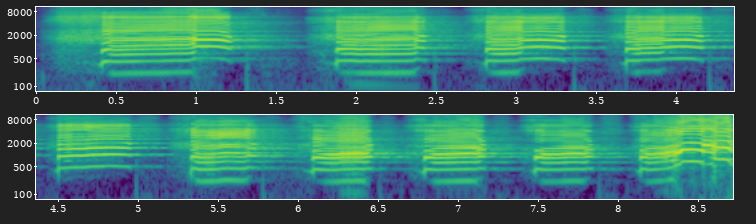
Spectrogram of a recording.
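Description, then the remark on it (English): A goose call is blown in a steady series of about nine loud honking clucks, each one starting rough and breaking into a clearer, higher note, with short pauses between them. The player moves the tongue tip from behind the bottom teeth to behind the upper teeth and pushes the air to the front of the mouth, controlled by the diaphragm. “And it sounds just like it goes rough, clear cluck, just with the movement of that tongue and moving the air to the front of your mouth, still controlling it with your diaphragm.”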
